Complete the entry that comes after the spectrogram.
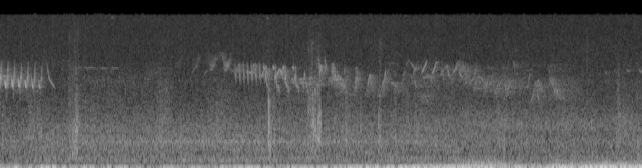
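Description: Songbirds singing in quick repeated trills: one at the very start, a longer spell about three seconds in, and a faint one near the end. A low rumble builds toward the end.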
